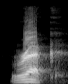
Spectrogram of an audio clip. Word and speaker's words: wreck: Then we have the silent W, which is not pronounced at the beginning of a word before the letter R, as in wrench, which is this tool right here.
